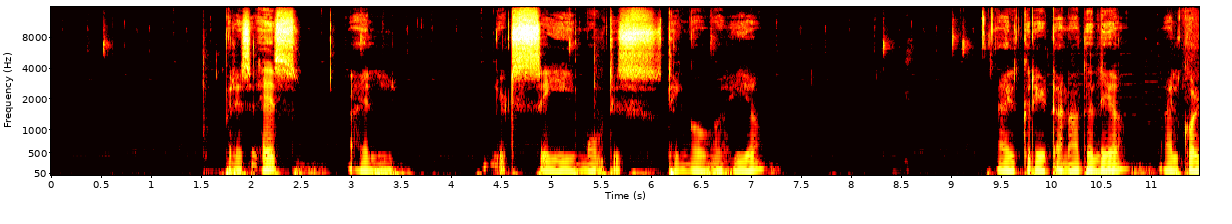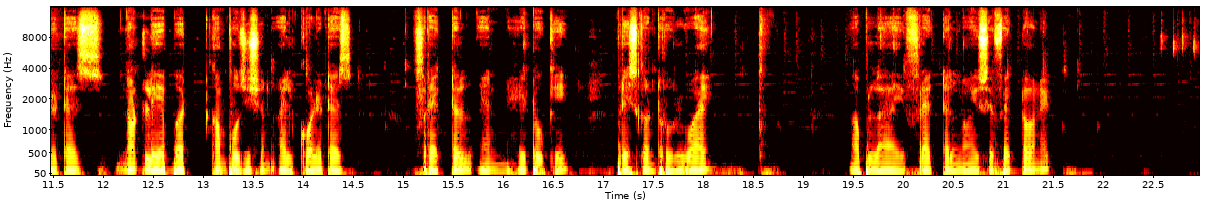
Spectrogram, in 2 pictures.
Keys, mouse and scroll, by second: 2.1 s, 3.0-5.7 drag, 5.7 v, 6.5-8.9 drag, 10.3 ctrl+n, 11.2 a, 13.1-15.6 typing, 16.2 Return, 17.4 ctrl+y, 18.3 Return, 19.7 click, 19.9 ctrl+a, 20.3-22.2 typing, 22.5-22.9 drag.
